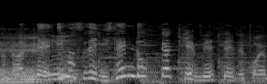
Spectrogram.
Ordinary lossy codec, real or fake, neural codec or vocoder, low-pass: Opus, 24 kbps; fake; vocoder, 24 kHz, 100 mel bands, Vocos; 7.2 kHz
